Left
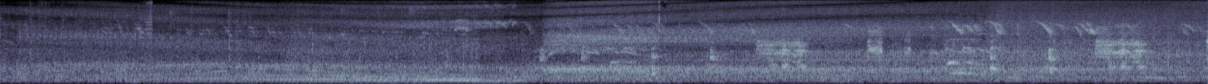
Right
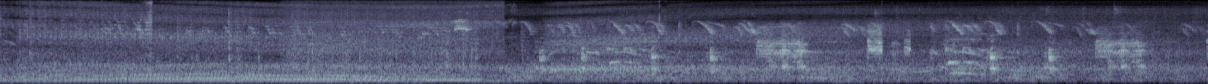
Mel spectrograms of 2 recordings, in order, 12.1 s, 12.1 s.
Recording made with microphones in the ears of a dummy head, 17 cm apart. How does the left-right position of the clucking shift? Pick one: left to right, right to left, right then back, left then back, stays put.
right to left.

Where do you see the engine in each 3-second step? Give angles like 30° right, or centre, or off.
40° right, 10° left, 50° left, 70° left.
